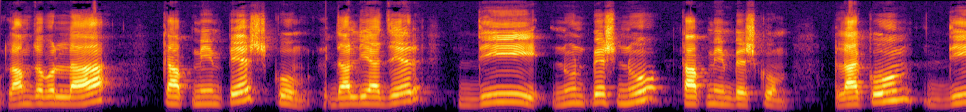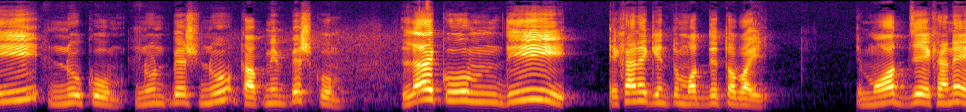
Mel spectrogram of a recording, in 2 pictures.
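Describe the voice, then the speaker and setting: A man teaches recitation. He spells words out letter by letter, asks questions and answers them himself, then chants the words slowly. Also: sits high.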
